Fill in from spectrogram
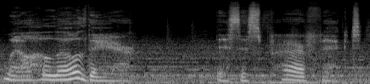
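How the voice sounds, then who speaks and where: A woman's voice: medium pitch, slow pace, over music. A woman playing a sadistic female villain warrior in an audio drama, purring and taunting smugly. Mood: predatory glee.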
